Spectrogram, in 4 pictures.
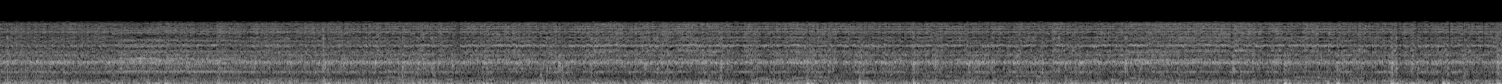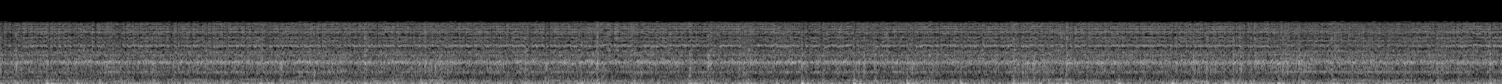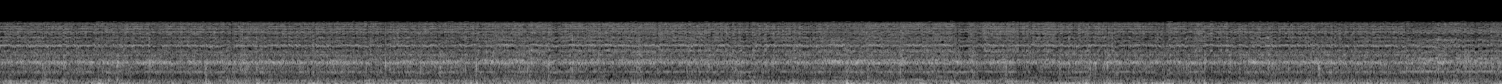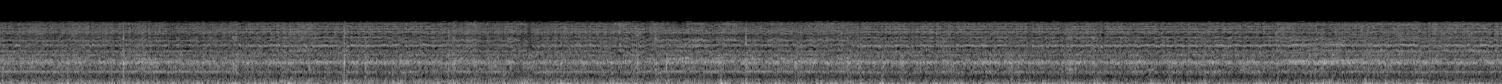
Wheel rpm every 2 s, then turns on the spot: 150, 150, 150, 150, 160, 160, 150, 150, 160, 160, 150, 160, 160, 160, 160, 160, 150, 150, 150, 150, 160, 150, 160, 160, 150, 160, 160, 160, 160, 160.
none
